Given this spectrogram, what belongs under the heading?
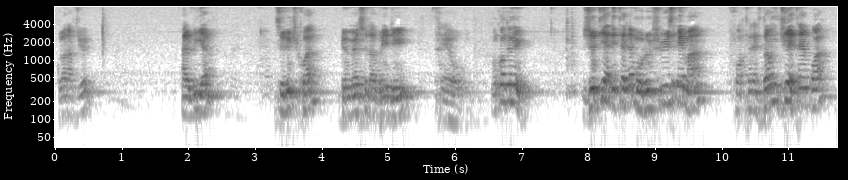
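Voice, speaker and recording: A man's voice: a little high, expressive, measured pace, long pauses. A pastor with a West African French accent gives a call-and-response sermon, prompting the congregation to finish his phrases. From Burkina Faso. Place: church hall. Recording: echoey hall, voice from a distance.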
